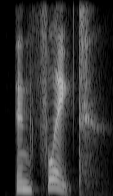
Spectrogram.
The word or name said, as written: inflate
